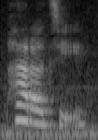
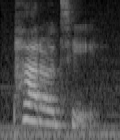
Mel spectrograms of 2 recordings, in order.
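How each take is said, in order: No difference in how they are said.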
